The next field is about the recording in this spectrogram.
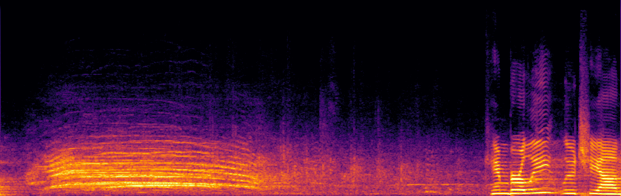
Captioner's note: audience cheers and applauds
